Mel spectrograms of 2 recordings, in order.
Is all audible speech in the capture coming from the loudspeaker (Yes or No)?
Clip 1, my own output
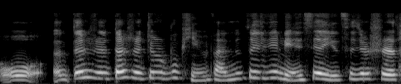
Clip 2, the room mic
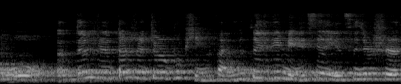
Yes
